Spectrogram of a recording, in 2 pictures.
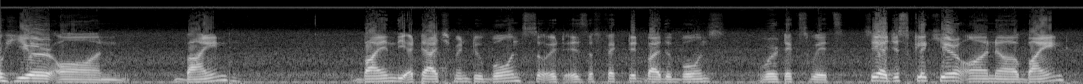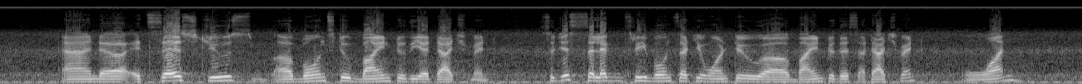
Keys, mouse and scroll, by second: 10.2 click, 20.4 click.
